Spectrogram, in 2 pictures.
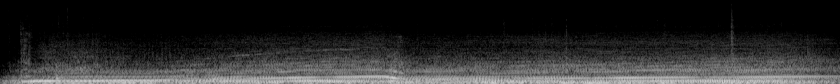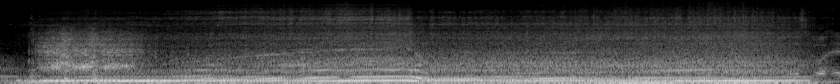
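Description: A 2014-2018 Chevrolet Silverado fitted with a Volant cold air intake revs repeatedly, its engine pitch climbing and falling in steady surges over a loud, continuous rumble with a brief dip midway.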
